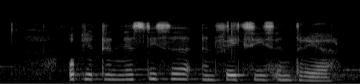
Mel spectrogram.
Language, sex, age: Afrikaans, female, 19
